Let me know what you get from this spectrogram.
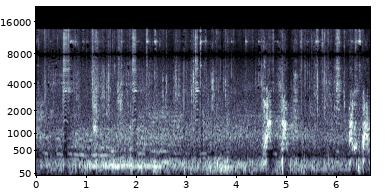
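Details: West Highland White Terrier trying to reach a squirrel up a tree gives a couple of sharp, high yelping barks near the end, over a steady hiss of background noise.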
